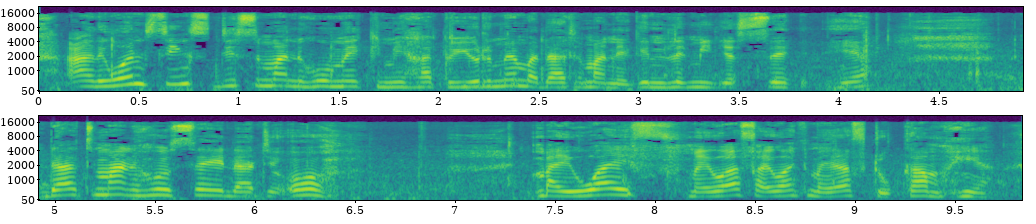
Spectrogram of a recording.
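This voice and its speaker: A woman talks at a moderate pace with a fairly high pitch. The sound is dry with no echo, though background noise is noticeable. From Uganda. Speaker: vlogger and housemaid; vlogger. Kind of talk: casual vlog monologue. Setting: outdoors walking in the street. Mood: happy, grateful. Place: street. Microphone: phone near.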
